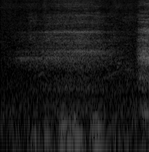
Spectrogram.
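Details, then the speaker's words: Quiet, low-pitched rumbling breaths of soft snoring from sleeping dogs lying in their beds under a table, in a still room. "I just heard something I thought oh you can really hear my dog snoring"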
